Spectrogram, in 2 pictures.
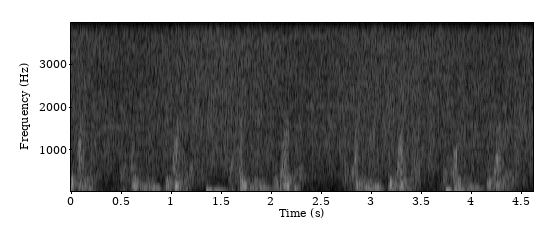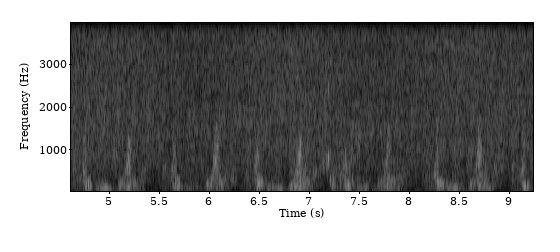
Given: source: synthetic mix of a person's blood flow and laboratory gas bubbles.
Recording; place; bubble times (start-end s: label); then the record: Doppler ultrasound of blood flow; precordium
6.82-7.09 s: bubbles
7.13-7.54 s: bubbles
From the record:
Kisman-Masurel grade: 211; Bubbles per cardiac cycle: several, 3 to 8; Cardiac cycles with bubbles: 1 to 10%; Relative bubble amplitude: barely perceptible (0.100 to 0.250); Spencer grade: 1 (occasional bubble signal discernible with the cardiac motion signal, with majority of cardiac periods free of bubbles); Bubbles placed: anywhere in the cardiac cycle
